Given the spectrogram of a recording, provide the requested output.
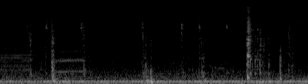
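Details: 2007 Infiniti G35 after sunroof repair: a steady low motor whir runs evenly with a few light clicks and no grinding or strain; the window motor works normally.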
